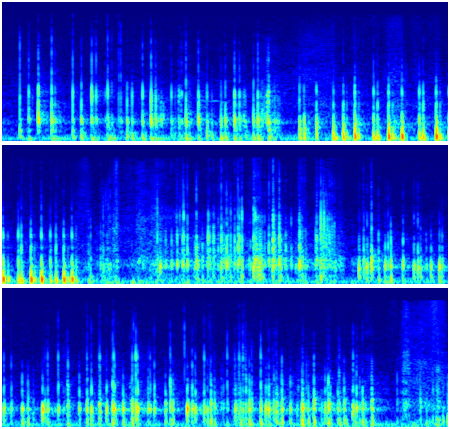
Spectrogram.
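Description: Long yellow nails tap and scratch the rubber sole and leather-look upper of a white low-top sneaker. The result is a dense run of quick, dry clicks and scratchy rasps, with heavier low thumps clustered in the first half and a steadier mid-range scraping texture later on.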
